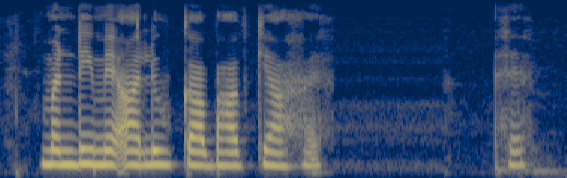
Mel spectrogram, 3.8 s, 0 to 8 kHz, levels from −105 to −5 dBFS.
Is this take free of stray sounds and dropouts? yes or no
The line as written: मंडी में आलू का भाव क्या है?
yes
